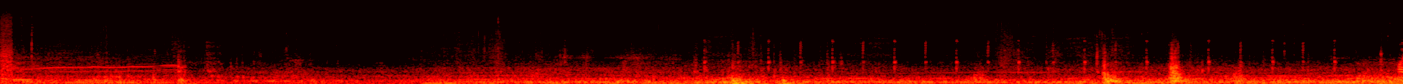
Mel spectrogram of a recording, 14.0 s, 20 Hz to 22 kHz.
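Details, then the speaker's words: BMW E90 320i 2-litre four-cylinder petrol, old and neglected, test-driven after replacing both sensors and clearing codes: quiet steady low rumble under road noise while cruising, no knocks, misses or surging; drives nicely, no warning lights, some oil consumption considered normal. "can I say it's driving nice fine not a single light of course it has some oil consumption because it's an old petrol it's pretty normal on BMW petrol engines especially these small ones four-cylinder but you can't complain it's driving nicely has enough power"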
